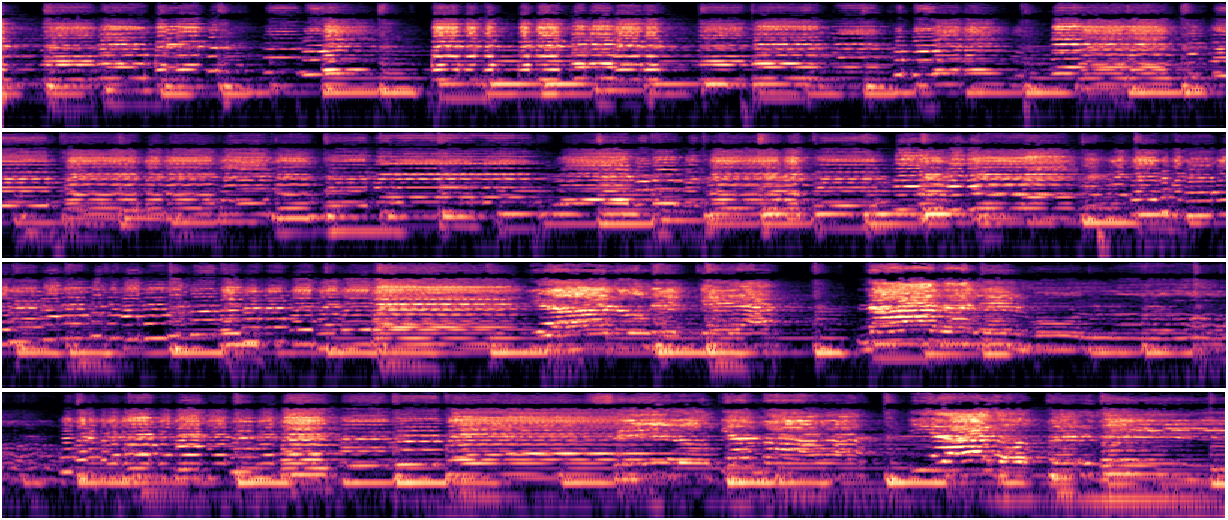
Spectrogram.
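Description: Norteño instrumental intro: a Gabbanelli button accordion plays a quick, busy melody over bass notes and strummed chords from a bajo sexto.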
